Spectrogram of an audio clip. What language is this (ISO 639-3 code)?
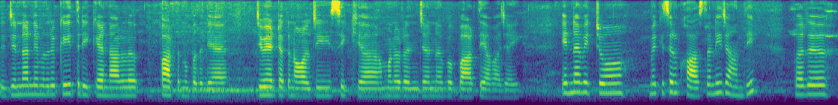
pan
